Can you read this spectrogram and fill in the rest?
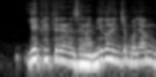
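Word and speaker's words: יפת: 이걸 예페트라고 번역해야죠. 예. 서양 애들의 이제 규정을 전제로 하더라도 예페트 이거잖아요. 예펫, 예펫, 예페트. 근데 이거는 뭐예요? 야벳이라고 하잖아요. 야, 패도 아니야 패. 일본 소리라고 그랬잖아요. 제가 이게 왜 피읍 발음을 못해?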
